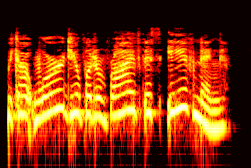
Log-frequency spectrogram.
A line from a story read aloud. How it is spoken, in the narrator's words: cried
